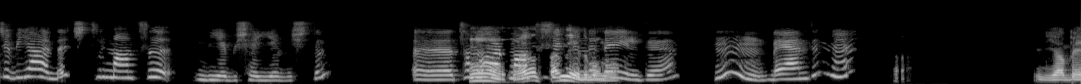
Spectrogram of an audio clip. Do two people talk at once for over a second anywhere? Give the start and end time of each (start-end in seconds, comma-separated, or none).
4.7-6.2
